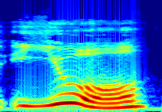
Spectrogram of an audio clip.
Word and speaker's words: Ewell: General Yule is pronounced Yule. Denise, you were right. – Yes, Denise was right. – So when I said, I think it's Ewell, I was wrong.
